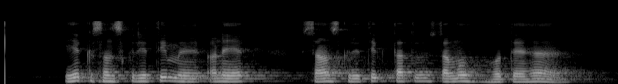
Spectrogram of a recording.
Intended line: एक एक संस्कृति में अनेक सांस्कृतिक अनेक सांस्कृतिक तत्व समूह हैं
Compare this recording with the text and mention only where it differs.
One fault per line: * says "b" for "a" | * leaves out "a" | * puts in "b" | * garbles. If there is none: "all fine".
* leaves out "एक"
* leaves out "अनेक सांस्कृतिक"
* puts in "होते"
